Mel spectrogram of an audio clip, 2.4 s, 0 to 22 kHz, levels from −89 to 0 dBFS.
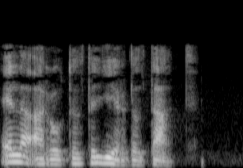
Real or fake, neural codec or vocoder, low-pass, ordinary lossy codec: real; none; 7.2 kHz; AAC, 48 kbps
